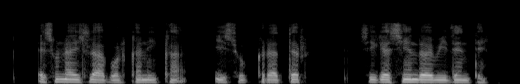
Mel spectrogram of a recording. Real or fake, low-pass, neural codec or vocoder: real; 7.2 kHz; none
